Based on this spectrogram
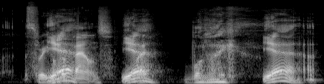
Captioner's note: laughs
